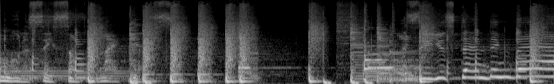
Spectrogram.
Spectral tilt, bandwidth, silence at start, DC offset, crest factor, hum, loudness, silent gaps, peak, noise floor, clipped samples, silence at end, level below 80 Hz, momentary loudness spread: -5.5 dB/octave; over 20 kHz; 0 s; under 0.1%; 16 dB; none; -21 LUFS; none; -4 dBFS; -47 dBFS; under 0.1%; 0 s; -36 dBFS; 5 LU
